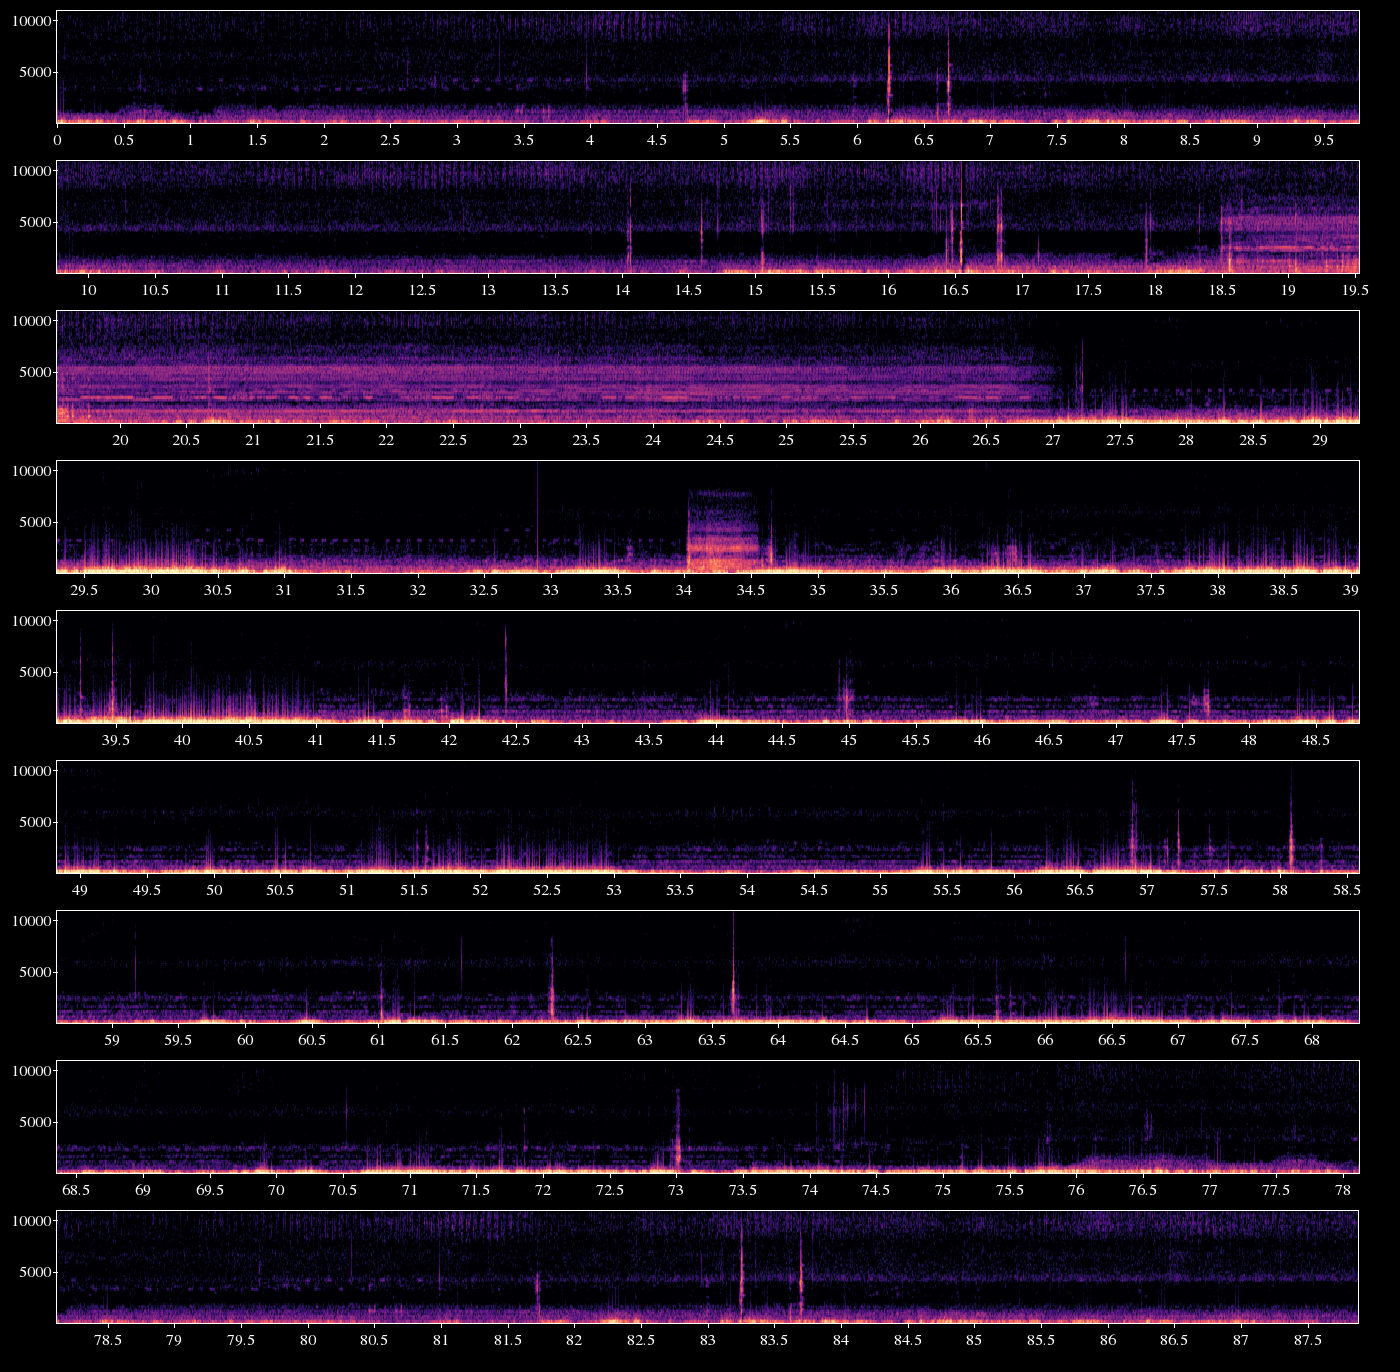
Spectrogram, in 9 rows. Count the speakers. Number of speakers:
zero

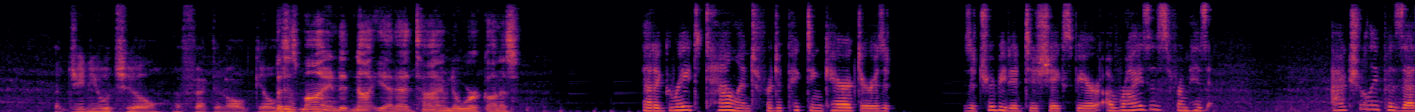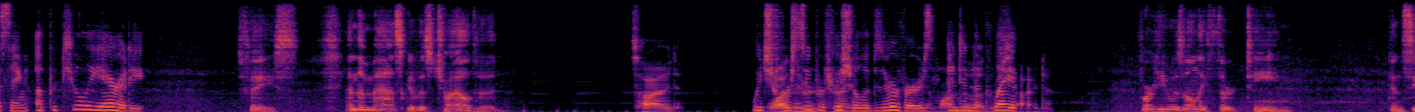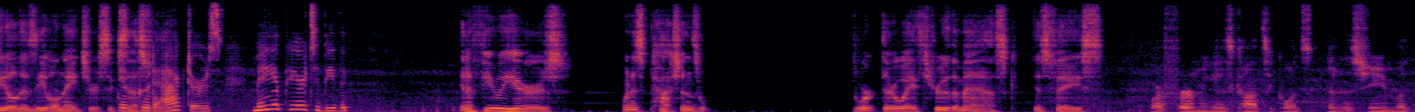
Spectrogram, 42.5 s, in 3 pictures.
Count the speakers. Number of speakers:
three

